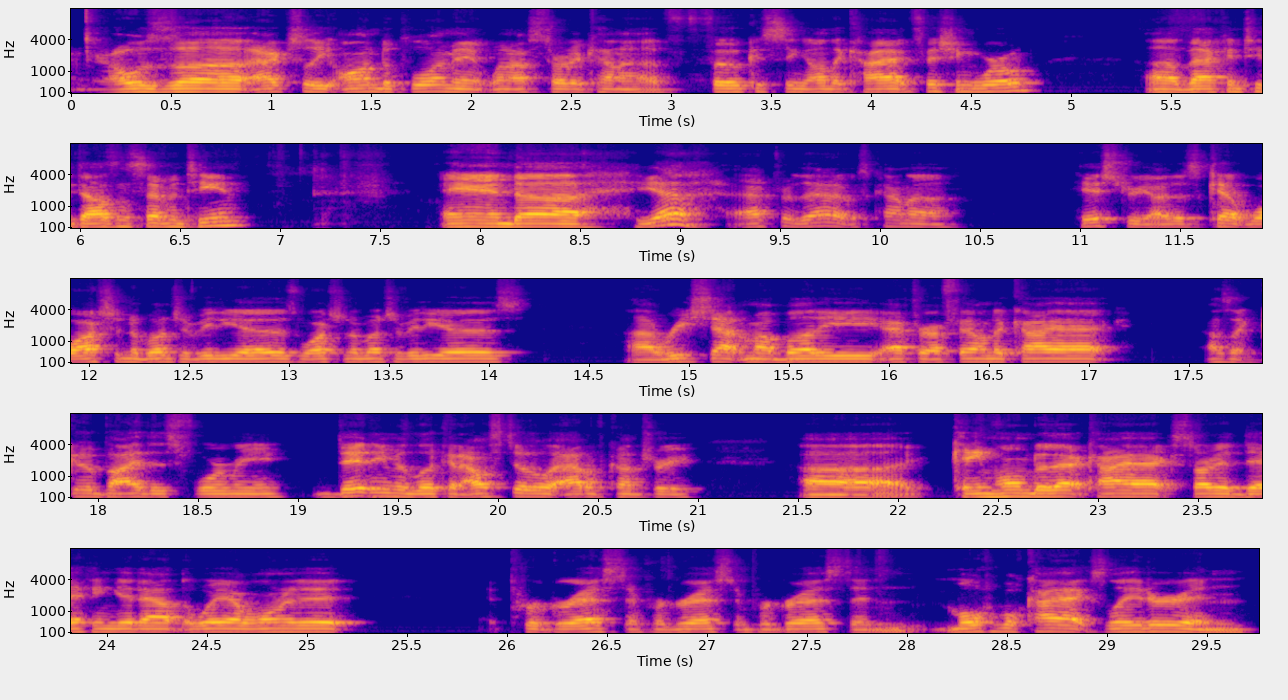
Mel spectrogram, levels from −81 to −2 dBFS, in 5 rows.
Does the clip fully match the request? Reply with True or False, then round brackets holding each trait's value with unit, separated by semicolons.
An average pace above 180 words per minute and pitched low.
True (200 wpm; 130 Hz)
